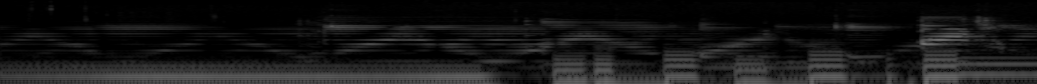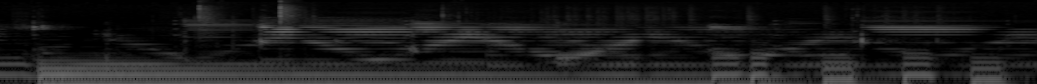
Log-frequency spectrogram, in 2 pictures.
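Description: A hip-hop track plays with heavy bass and effect-laden, distorted synth layers, dropping into choppy stop-start bursts midway before the full groove returns. No one speaks over it.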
